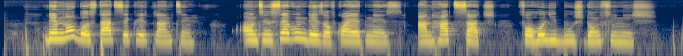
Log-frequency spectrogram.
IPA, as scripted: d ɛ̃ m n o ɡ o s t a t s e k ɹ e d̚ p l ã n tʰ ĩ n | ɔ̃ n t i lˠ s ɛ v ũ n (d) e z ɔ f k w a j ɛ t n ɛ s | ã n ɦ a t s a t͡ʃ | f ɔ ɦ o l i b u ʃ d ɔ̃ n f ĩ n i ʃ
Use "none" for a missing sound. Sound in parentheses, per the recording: d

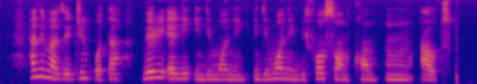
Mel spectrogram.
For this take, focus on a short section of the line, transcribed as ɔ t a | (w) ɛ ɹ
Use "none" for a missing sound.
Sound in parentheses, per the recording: v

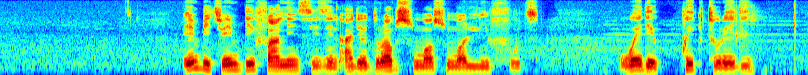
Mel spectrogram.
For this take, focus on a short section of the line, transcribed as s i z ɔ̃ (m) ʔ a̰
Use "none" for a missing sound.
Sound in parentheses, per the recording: n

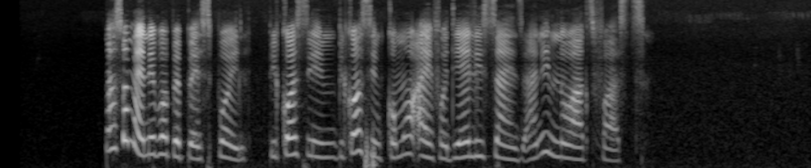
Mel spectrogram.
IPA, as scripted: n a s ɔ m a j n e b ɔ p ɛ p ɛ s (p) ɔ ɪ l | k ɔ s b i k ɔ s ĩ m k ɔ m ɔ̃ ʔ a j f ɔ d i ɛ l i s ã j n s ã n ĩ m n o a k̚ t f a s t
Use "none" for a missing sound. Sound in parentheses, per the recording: p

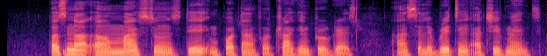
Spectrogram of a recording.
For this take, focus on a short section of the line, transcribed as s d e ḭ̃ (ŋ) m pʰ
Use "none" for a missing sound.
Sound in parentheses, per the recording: none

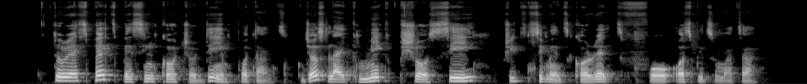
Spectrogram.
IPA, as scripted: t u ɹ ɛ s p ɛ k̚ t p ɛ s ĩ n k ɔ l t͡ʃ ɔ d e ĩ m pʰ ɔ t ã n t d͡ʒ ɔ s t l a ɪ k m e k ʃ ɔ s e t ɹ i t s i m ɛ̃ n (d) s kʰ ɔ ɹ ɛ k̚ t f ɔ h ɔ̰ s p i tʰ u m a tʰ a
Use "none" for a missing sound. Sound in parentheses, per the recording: t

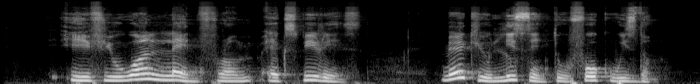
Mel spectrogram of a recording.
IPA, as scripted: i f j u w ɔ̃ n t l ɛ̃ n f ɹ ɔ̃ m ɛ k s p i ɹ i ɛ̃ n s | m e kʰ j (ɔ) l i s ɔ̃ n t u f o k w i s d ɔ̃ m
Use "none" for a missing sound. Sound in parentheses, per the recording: u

